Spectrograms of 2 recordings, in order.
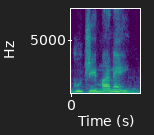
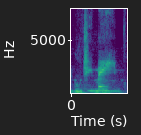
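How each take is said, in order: First: The name is said with a French accent. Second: The name is said with an English accent.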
